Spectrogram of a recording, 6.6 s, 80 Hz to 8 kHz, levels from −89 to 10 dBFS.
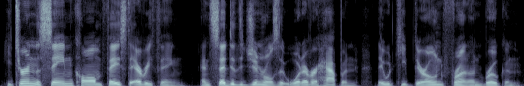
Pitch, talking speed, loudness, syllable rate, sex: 110 Hz, 210 wpm, -21 LUFS, 5.8 syllables/s, male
